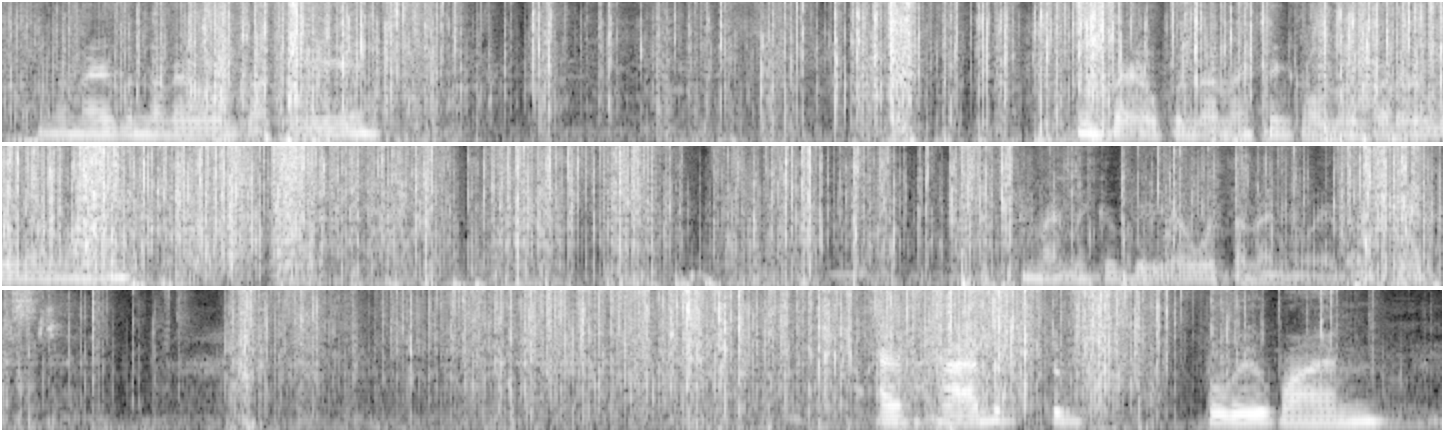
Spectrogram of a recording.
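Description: Plastic wrapping crinkles and rustles under fingers.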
